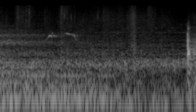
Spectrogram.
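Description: A man's footsteps scrape over loose rocks.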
